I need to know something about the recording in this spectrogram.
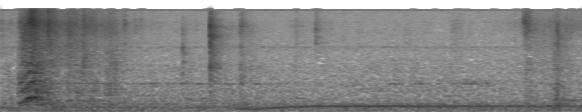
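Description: Rustling and handling of a nylon camera backpack as its front pocket is opened and searched, with one sharp click about a second and a half in. A faint low steady hum comes in near the middle.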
